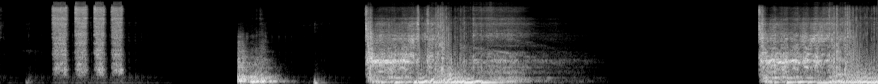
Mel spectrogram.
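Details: 1973 Ford Mustang convertible 302 V8 on straight manifolds with no exhaust, first start: short cranking bursts, then it catches loudly, fades and dies, won't hold idle, runs rough; old carburetor blamed.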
